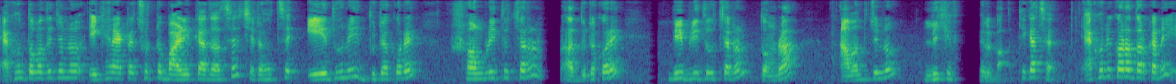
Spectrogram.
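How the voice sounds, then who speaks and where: A woman teaching an online class, explaining patiently, repeating key points and checking that students follow. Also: fairly bright tone. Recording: faint noise and low rumble.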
